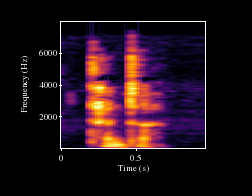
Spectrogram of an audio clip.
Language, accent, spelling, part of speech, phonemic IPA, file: English, Southern England, tenter, noun / verb, /ˈtɛntəɹ/, LL-Q1860 (eng)-tenter.wav
- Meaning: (noun) 1. A framework upon which cloth is stretched and dried 2. One who takes care of, or tends, machines in a factory; a kind of assistant foreman 3. A kind of governor, or regulating device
